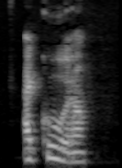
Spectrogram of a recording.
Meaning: present participle of accourir
- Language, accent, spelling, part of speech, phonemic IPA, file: French, Canada, accourant, verb, /a.ku.ʁɑ̃/, LL-Q150 (fra)-accourant.wav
